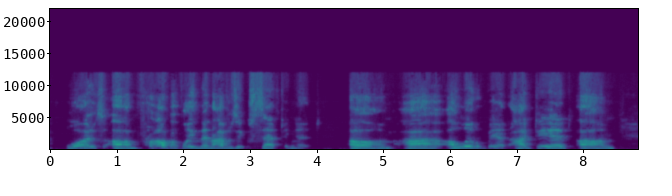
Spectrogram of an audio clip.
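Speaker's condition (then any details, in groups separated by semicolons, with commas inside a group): Brain injury; lost speech, speech therapy, relearned talking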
